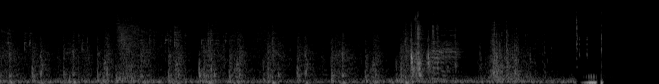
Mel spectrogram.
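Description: Footsteps crunch over debris and dry leaves.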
